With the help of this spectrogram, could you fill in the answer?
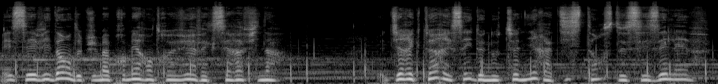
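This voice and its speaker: A woman's voice: medium pitch, steady tone, normal speed, mellow, faint music behind, lightly acted. A woman playing an officious, disapproving agent of the authorities in an amateur webtoon dub, speaking formally. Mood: suspicious.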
